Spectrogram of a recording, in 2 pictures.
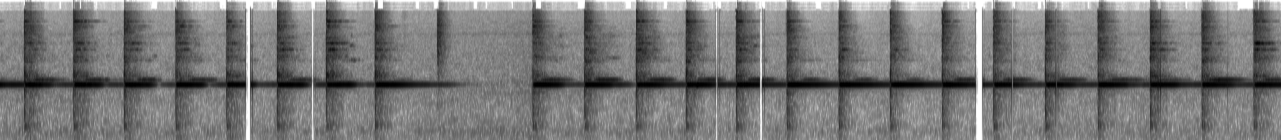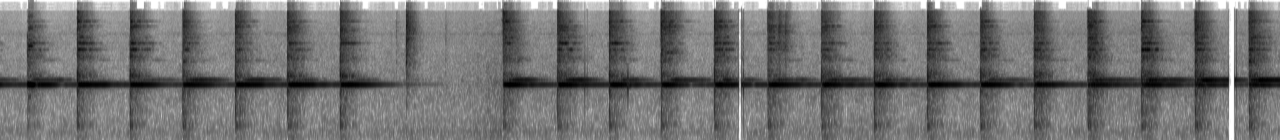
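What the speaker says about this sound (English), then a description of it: "we need to be using the straight peen hammer and going down the blade." A straight peen hammer strikes a blade being forged and drawn out for distal taper in a workshop, with loud, steady ringing blows in a fast, even rhythm, briefly pausing twice between runs of strikes.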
